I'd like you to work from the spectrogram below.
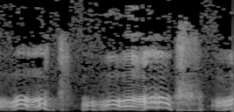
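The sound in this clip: A human voice imitates a leashed dog whimpering at a squirrel, three high, quivering whines with a wavering pitch and short breaks between them.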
